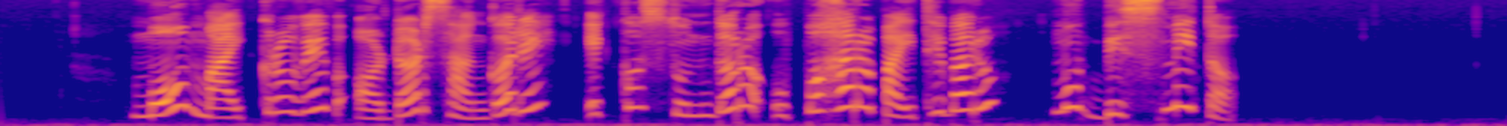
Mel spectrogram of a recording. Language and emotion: Odia, surprised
